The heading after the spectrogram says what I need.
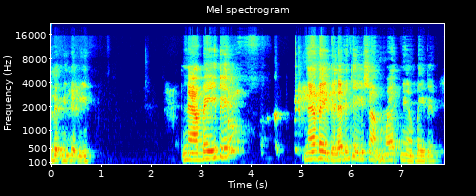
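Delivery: put-on elderly grandmother voice. Speaker gets into an acting role for someone; old grandmother voice. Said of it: "I had to get in my old grandmama's voice".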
